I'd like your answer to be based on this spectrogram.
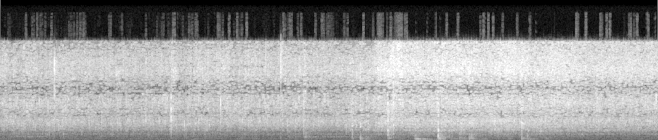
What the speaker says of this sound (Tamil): பச்சை மிளகாய் போட்டுக்கோங்க. முட்டைக்கோஸ் போட்டுக்கோங்க.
